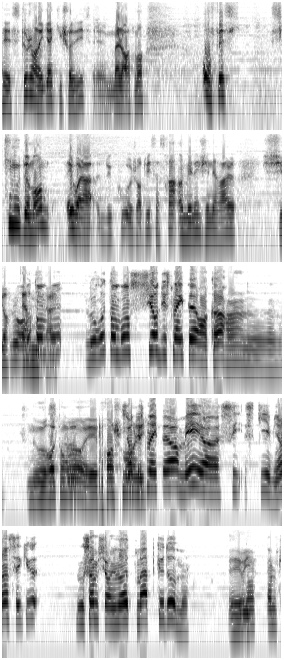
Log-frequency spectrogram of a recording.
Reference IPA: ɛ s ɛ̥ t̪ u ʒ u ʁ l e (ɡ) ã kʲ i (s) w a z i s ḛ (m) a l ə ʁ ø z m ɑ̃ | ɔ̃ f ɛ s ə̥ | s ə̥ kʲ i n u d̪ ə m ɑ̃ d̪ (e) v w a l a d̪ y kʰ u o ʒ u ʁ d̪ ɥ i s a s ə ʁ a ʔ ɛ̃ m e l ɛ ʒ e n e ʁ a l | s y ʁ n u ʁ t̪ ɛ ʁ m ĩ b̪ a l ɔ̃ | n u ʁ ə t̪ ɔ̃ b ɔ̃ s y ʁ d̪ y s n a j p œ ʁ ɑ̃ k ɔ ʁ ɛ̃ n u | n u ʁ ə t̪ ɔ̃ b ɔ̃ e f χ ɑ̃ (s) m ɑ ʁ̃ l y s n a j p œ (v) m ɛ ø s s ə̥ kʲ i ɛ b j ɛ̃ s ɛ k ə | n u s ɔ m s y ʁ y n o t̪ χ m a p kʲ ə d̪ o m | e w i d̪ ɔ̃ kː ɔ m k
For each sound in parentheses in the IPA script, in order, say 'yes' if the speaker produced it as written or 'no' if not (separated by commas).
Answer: yes, no, yes, yes, no, no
